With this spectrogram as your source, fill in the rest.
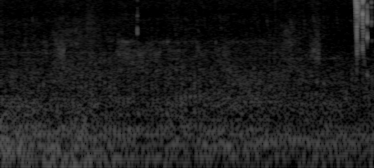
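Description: Helicopter rotor and engine noise in the video game Warno, a steady low rumbling drone that stays loud throughout, with a brief clicking sound near the end.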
